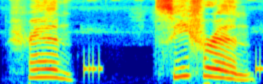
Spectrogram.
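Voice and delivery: high friendly calling voice; bright wake-up call from a friend. Acted. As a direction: call him awake like a cheerful friend. Mirabelle calling him awake.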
